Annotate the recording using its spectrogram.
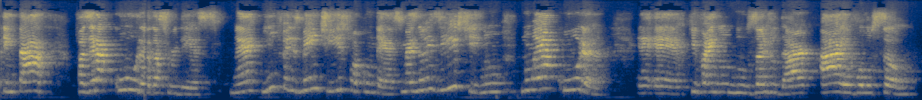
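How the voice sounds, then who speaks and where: A woman's voice: high-pitched, sharp tone. A woman with a Brazilian accent voicing a signed talk, hesitant, repeating words and adding tag questions. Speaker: sign language interpreter. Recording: distant echoey lo-fi livestream audio.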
